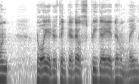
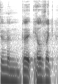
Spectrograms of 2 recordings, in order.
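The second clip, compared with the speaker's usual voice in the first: ordinary talk, nothing marked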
